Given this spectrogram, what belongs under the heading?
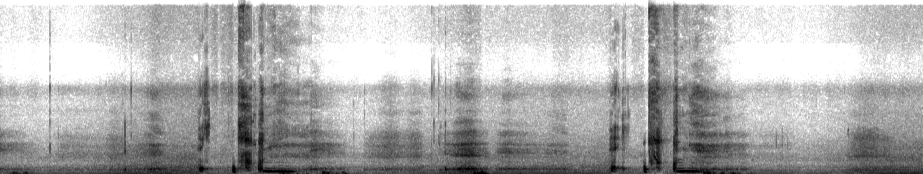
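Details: A person sneezing while sick with a cold: two sharp sneezes, each with a breathy build-up before the burst, in a quiet room.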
